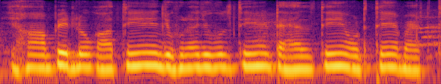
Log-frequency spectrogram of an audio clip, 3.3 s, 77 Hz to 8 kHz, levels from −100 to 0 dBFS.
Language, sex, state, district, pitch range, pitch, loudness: Hindi, male, Uttar Pradesh, Budaun, 180-205 Hz, 195 Hz, -15 LUFS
